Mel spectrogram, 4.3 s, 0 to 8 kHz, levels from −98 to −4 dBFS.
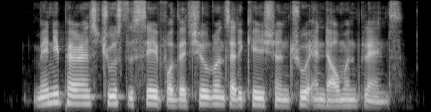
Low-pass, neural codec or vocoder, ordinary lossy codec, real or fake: none; codec, 16 kHz, 4.8 kbps, FACodec; none; fake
